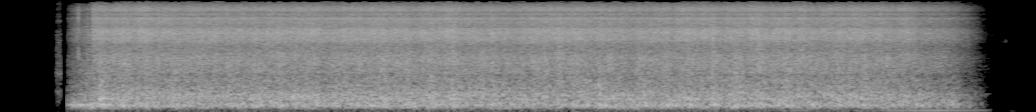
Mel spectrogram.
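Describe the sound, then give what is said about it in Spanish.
The paddle wheels of a steamboat churn and splash through river water in a loud, steady rush of noise lasting about seven seconds, with a rapid, rhythmic slapping texture and no voices. “Y todos sintieron bien fuerte ahora el chas, chas, chas en el agua.”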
